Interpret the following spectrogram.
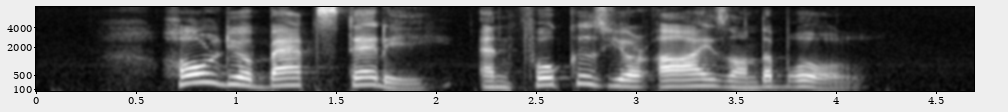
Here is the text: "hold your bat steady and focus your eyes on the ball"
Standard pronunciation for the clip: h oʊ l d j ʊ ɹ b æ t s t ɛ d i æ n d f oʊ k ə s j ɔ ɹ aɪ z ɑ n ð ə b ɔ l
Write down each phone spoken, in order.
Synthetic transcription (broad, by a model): h oʊ l d j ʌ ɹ b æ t s t ɛ d i æ n d f oʊ k ə s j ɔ ɹ aɪ z ɑ n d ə b ɔ l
